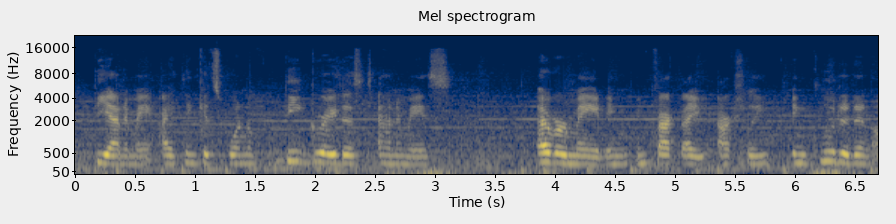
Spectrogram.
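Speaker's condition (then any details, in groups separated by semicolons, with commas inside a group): No condition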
